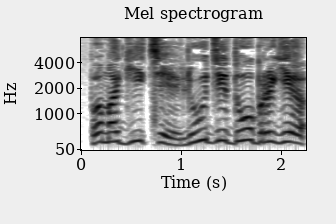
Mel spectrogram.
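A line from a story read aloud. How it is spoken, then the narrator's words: Wild screaming. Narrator (Russian): орала она дурным голосом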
